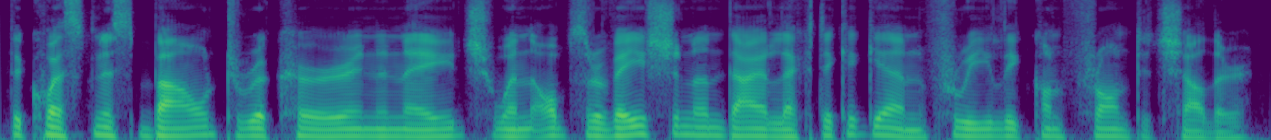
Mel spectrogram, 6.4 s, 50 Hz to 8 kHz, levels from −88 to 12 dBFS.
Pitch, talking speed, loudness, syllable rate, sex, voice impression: 105 Hz, 170 wpm, -20 LUFS, 4.9 syllables/s, male, masculine, adult-like, cool, sincere, calm, slightly friendly, slightly sweet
